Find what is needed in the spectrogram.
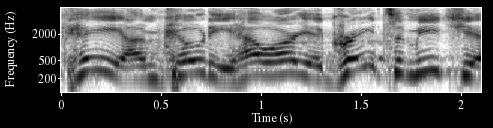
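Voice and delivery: mock cheery stranger introducing himself; mock salesman greeting. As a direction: ham up a fake-friendly sales greeting. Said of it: "people that don't know you talk weird".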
